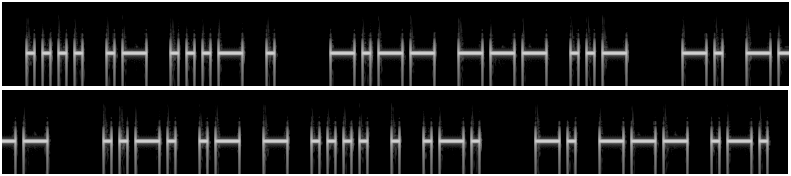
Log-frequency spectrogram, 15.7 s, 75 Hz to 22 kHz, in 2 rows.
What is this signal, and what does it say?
Morse code, heard as a keyed tone, about 15 wpm, 700 Hz. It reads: HAVE YOU NO FATHER NOR
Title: Sentences from Top 1500 Words 15wpm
